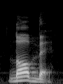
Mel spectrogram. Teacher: দ জিহ্বার গড়ার কিনার উপরে মাড়িতে লাগাতে হবে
